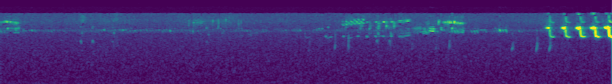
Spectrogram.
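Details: Yellowhammer heard quietly at first with soft high twitters, then a series of rapid repeated high notes grows louder toward the end.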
